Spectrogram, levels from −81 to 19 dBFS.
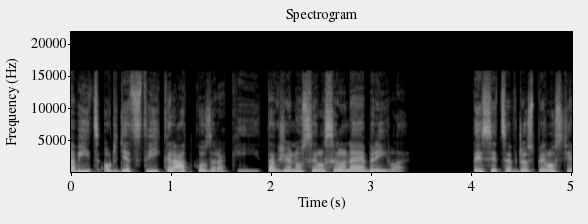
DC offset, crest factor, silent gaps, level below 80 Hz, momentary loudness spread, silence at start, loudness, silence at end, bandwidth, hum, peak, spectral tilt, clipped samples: under 0.1%; 16 dB; 3.63-4.01 s; -64 dBFS; 9 LU; 0 s; -20 LUFS; 0 s; 16 kHz; none; -4 dBFS; -4.5 dB/octave; under 0.1%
